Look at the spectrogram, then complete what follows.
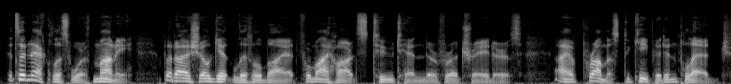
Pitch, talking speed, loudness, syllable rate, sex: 110 Hz, 230 wpm, -20 LUFS, 5.9 syllables/s, male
